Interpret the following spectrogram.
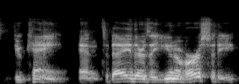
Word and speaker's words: Duquesne: That's how you pronounce that. It's not Duquesne, it's Duquesne.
